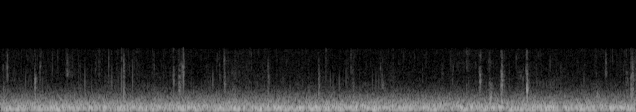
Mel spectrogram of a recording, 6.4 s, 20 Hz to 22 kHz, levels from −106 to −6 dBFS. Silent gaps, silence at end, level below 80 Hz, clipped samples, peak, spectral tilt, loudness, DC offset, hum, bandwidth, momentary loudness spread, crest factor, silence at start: none; 0 s; -54 dBFS; under 0.1%; -30 dBFS; -11 dB/octave; -45 LUFS; under 0.1%; none; 4.3 kHz; 2 LU; 12 dB; 0 s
